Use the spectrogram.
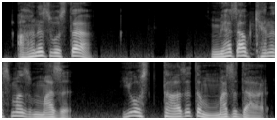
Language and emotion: Kashmiri, happy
